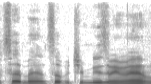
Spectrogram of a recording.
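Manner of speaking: high, teasing, mocking voice. Teasing the other speaker by imitating their interview questions: mocking imitation of the other speaker. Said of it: "every time you be like".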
